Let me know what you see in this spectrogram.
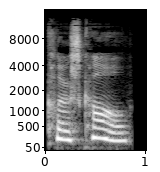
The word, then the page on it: close call: American English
